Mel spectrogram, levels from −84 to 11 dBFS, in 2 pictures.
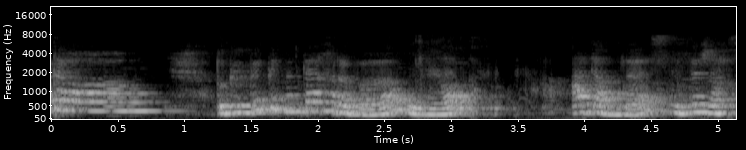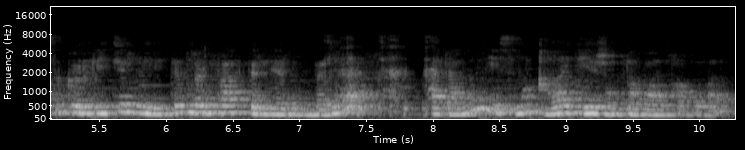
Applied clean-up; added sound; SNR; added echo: neural separator model SepFormer DNS4.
